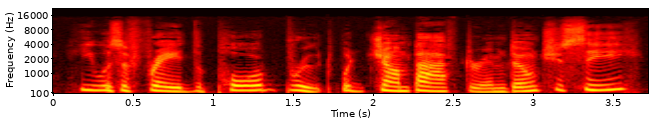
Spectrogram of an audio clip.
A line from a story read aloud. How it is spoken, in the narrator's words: he pursued with a quaver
